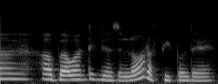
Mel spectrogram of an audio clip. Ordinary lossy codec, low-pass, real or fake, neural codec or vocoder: none; none; fake; codec, 16 kHz, about 1 kbps, DyCAST, with the encoder's durations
